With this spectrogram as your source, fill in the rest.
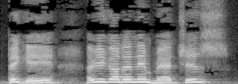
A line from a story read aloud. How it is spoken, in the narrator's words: Ralph shouted at him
